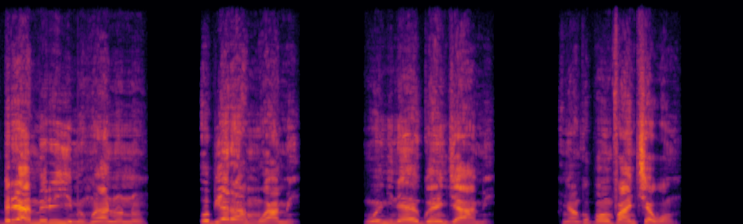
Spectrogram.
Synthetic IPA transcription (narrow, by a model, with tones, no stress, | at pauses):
bɪ˦ɾɪ˦a˨m̩˦mɪ̃˦ɾɪ˦ji˨mɪ̃˨ɦʊ̃˦a˦nʊ̃˦nʊ̃˦ | o˦bi˦a˦ɾa˦˨m̩˨mʊ̃˨a˦mɪ̰̃˨ | wɔ̃˦ɲĩ˨nãː˦ɡʷæ̃˦ɲ˦d͡ʑa˦˨mɪ̰̃˨ | ɔ˨ɲã˨ŋko˦pɔ̃˦n˦fã˦ɲ̩˦t͡ɕʰɛ˦wɔ̰̃˨n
